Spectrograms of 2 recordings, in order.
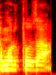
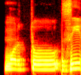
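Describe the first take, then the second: First: The word ends in an 'aa' vowel. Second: The word ends in an 'ee' vowel. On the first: The speaker calls it right. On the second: The speaker calls it wrong.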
